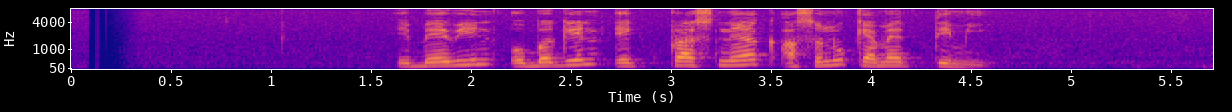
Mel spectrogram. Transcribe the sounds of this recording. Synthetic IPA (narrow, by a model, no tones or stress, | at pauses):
ebæʋinobəɡenek̚prasnəjakʰasənukæmæt̪ːimi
